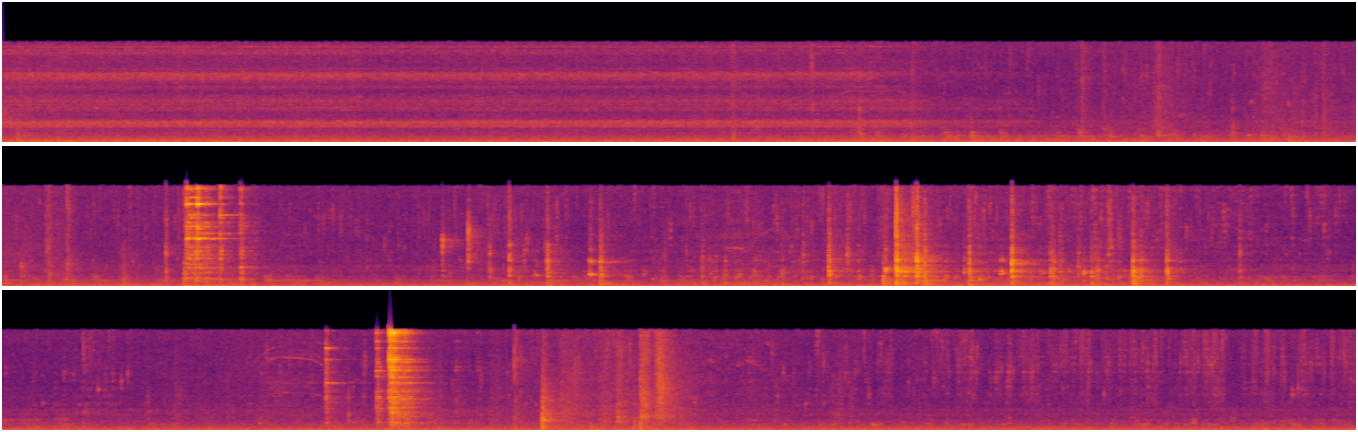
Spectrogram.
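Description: A spoon stirring coffee in the glass upper bowl of a Bodum Pebo vacuum coffee maker, clinking against the glass in scattered taps, the sharpest about twelve and twenty-three seconds in. A steady hiss from the heating brewer stops about seven seconds in.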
